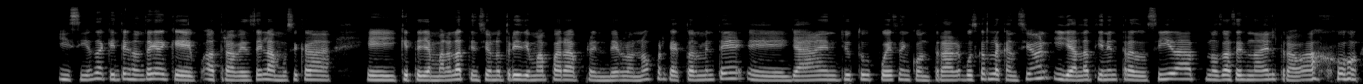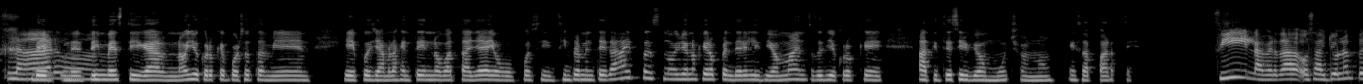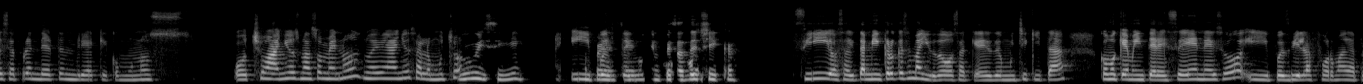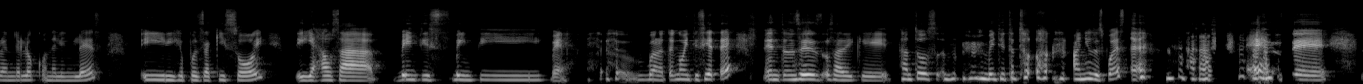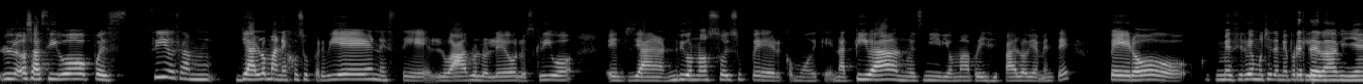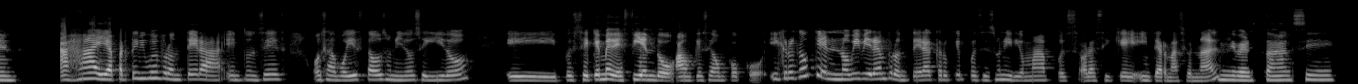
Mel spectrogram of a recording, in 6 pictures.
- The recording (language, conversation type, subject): Spanish, podcast, ¿Qué opinas de mezclar idiomas en una playlist compartida?
- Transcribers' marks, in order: throat clearing; throat clearing; chuckle; laugh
